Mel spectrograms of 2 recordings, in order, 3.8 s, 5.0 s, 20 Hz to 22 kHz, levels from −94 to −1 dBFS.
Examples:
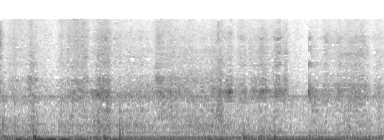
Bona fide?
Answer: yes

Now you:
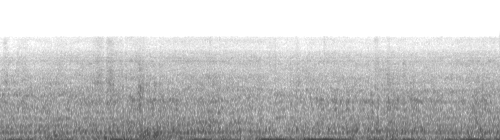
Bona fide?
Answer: no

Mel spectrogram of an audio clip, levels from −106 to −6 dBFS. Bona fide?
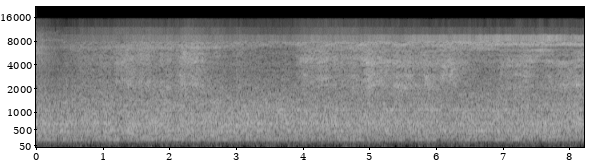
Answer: no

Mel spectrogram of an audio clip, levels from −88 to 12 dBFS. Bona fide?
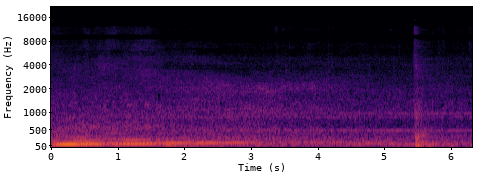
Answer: no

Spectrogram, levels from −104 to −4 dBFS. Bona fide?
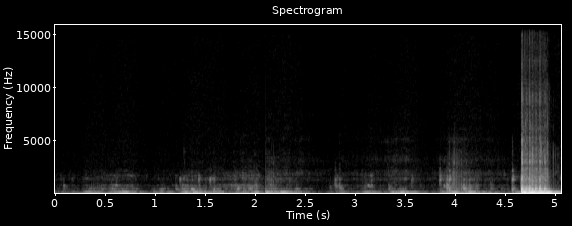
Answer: yes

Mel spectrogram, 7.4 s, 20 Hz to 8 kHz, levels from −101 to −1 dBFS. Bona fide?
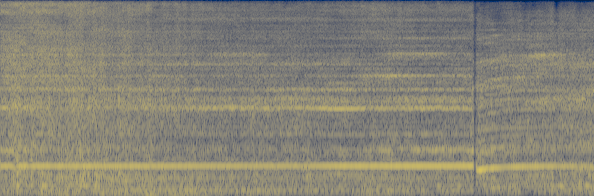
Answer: no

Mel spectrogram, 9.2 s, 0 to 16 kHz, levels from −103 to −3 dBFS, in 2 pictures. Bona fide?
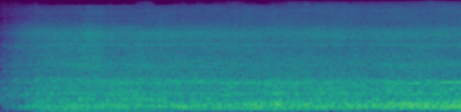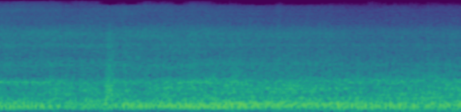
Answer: no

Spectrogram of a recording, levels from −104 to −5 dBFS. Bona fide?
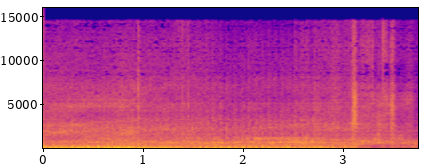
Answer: no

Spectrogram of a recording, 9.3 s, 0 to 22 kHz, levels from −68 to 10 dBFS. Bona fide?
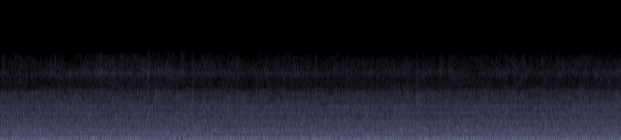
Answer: no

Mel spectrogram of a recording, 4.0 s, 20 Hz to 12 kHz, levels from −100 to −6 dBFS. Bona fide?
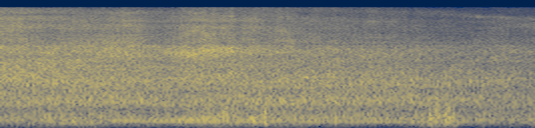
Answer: no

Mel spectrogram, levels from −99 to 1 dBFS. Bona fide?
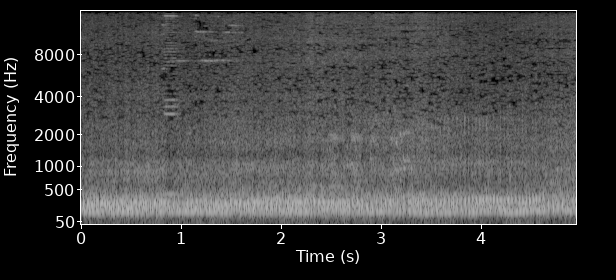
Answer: yes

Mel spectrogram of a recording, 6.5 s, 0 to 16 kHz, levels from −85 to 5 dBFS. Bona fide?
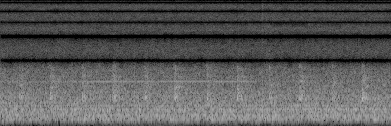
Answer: no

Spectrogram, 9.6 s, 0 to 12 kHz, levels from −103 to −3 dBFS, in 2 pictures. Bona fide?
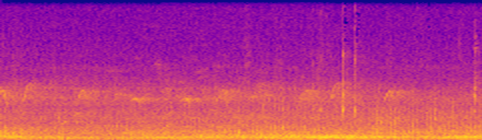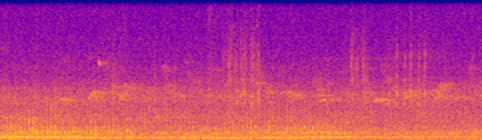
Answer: yes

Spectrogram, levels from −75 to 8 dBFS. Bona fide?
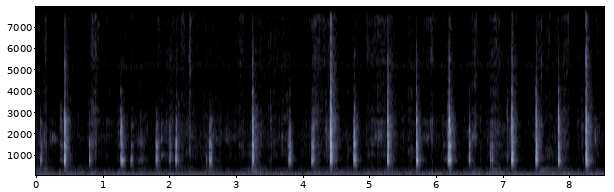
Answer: yes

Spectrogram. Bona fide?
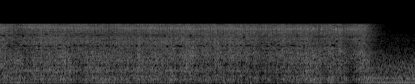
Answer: yes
